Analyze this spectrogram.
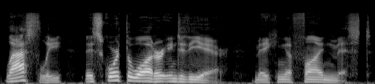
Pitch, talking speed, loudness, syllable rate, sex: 115 Hz, 190 wpm, -20 LUFS, 5.0 syllables/s, male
